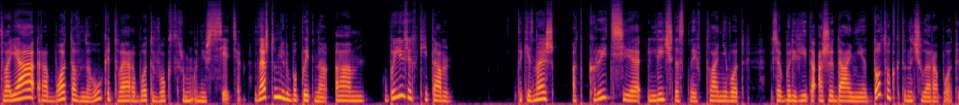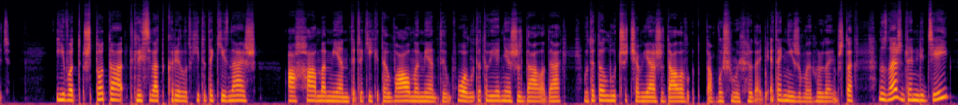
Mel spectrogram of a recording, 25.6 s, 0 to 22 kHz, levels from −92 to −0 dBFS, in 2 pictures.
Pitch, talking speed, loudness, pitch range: 180 Hz, 180 wpm, -23 LUFS, 165-200 Hz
